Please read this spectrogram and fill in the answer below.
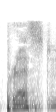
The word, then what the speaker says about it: Pressed: it starts with a P and it rhymes with stressed and it's called pressed, mm-hmm, they have nutritional effects on it.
